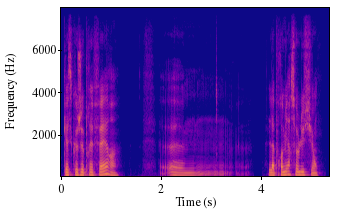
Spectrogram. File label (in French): hesitation synthese basique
